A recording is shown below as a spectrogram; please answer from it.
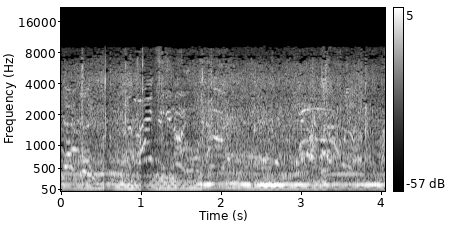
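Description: Pickup truck engine running with a steady low drone, under a crowd of people talking.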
